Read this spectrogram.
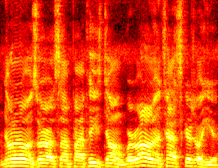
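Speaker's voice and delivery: normal talking voice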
